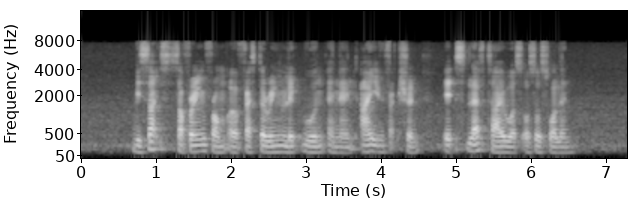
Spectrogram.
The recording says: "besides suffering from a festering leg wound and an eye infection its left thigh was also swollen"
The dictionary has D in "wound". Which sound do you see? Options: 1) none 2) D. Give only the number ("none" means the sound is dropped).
1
